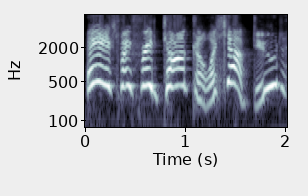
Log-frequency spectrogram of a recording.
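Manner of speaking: voice shooting very high with excitement. A player's character greets his friend Tonka: really high voice. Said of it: "my voice went really high there".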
